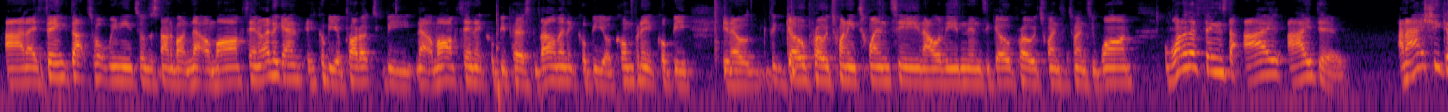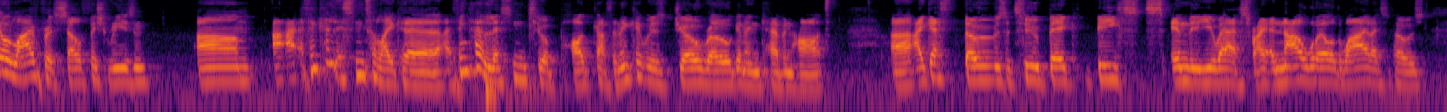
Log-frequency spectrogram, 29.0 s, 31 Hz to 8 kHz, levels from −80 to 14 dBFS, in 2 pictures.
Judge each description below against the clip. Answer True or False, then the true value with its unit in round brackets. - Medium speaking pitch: True (145 Hz)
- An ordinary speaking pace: False (220 wpm)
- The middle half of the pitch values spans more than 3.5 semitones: False (2.6 semitones)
